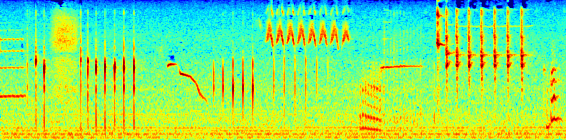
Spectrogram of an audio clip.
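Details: Starling singing a long, varied song: bursts of sharp repeated clicks, a slurred falling whistle, a fast wavering high trill, a steady pure whistle, a run of descending buzzy notes, then more rapid clicks, over a faint low hum.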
